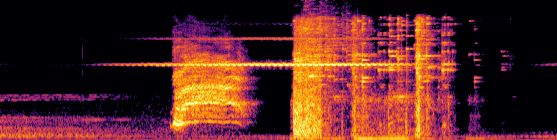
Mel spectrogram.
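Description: A man's pained, angry shout, then a wall mirror smashed by his fist: a loud crash of breaking glass about four and a half seconds in, followed by shards clinking and falling for about two seconds.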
